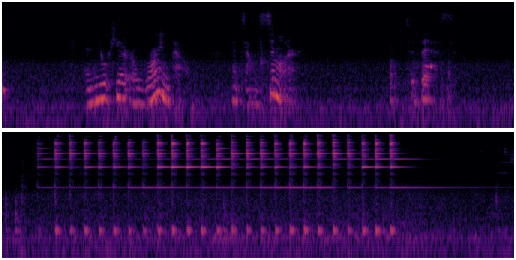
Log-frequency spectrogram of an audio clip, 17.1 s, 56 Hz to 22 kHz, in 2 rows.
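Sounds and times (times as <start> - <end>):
small metal bell struck rapidly: 9.1 - 17.0.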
